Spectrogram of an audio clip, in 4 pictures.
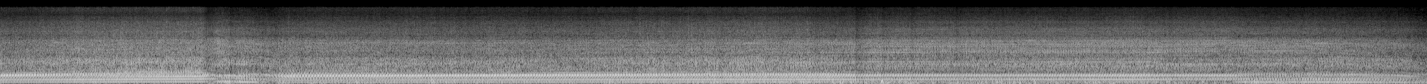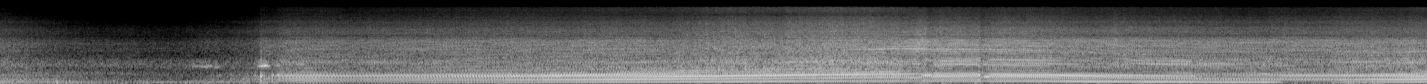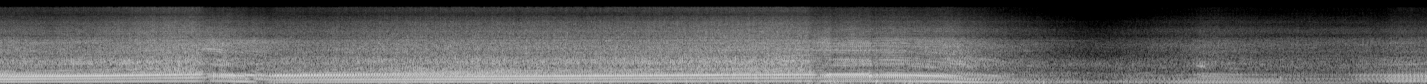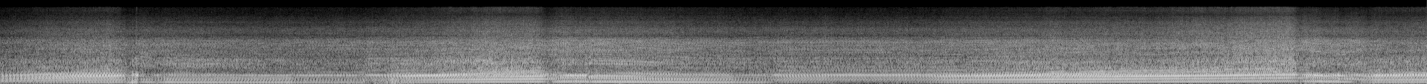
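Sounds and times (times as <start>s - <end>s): sports car engine under hard throttle: 0.0s - 57.0s.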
